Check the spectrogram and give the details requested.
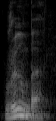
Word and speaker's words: Roomba: Is it Roomba? Roomba. Yeah, like you're cleaning your room.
